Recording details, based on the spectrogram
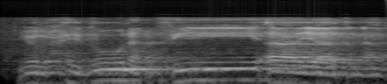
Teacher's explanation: فی میں مد منفصل ہے، یا مدہ کے بعد حمزہ آنے کی وجہ سے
